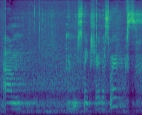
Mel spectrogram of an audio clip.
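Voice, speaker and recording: A woman's voice: mid-range voice, unhurried. A woman giving a prepared presentation as a team representative, with an enthusiastic, conversational manner and informal asides. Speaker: baseball team representative presenting at a press conference. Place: indoor press conference room before an audience. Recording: live room with clear background noise.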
